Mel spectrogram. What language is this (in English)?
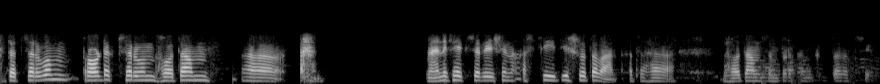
Sanskrit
